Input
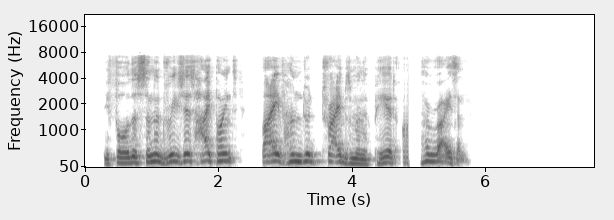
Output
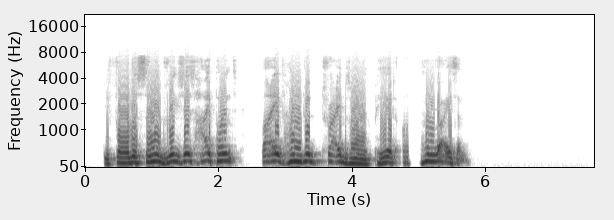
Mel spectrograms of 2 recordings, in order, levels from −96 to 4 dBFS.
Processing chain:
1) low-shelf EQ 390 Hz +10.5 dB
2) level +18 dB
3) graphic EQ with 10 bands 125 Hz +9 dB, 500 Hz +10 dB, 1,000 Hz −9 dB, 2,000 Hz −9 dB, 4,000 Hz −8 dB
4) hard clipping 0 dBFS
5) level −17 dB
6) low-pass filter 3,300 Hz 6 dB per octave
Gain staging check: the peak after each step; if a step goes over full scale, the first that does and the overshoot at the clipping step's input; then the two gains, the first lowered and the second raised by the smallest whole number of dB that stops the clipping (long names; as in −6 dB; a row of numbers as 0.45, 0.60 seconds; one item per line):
−16.5, +1.5, +7.0, 0.0, −17.0, −17.0 dBFS
step 2, 7.0 dB
step 2 +11 dB, step 5 −10 dB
